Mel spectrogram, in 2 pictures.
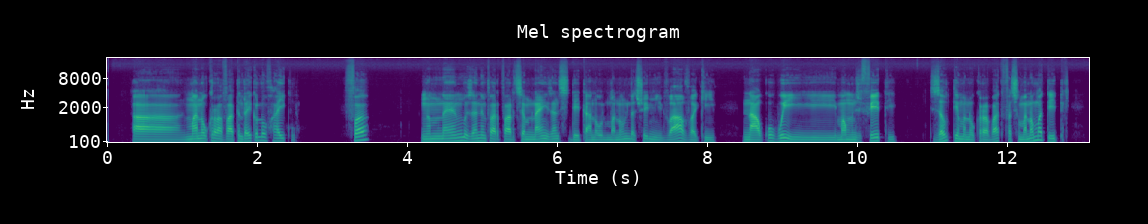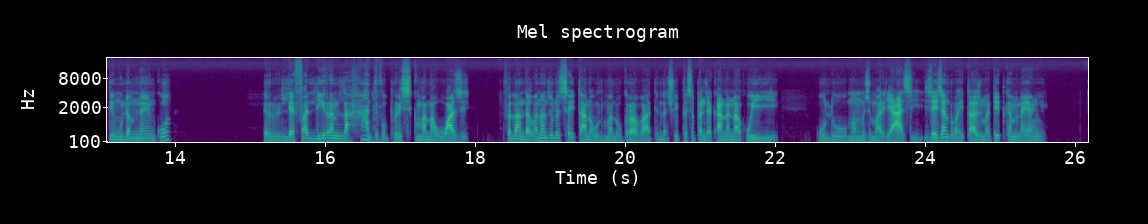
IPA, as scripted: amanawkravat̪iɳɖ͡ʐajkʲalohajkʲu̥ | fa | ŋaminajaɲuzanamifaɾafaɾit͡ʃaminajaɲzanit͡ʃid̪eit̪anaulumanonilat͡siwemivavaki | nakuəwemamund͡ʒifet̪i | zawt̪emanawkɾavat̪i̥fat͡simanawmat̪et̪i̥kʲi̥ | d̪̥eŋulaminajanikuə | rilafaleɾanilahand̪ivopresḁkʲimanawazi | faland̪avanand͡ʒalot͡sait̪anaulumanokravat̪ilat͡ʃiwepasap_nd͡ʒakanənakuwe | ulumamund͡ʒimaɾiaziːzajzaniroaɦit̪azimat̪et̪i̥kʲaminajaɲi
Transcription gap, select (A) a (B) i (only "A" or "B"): A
